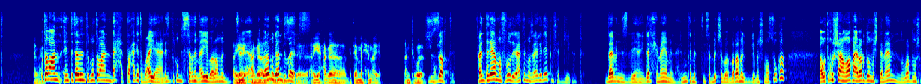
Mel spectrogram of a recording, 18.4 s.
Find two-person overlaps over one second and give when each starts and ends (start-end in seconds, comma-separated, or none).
4.7-6.2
